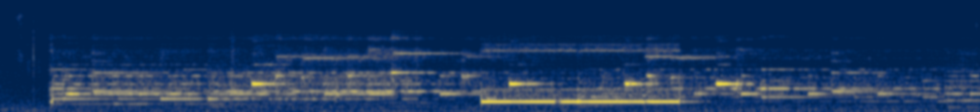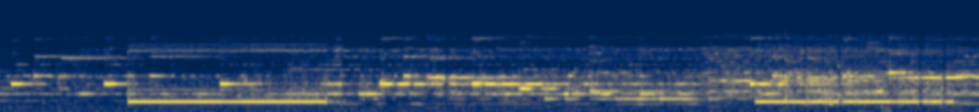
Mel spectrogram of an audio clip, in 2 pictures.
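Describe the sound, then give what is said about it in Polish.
An outgoing phone call rings with a steady electronic melody of sustained tones shifting every few seconds, continuing unanswered for the whole stretch at a constant moderate volume, with no one talking. “To i dzwonimy do Lili w takim razie.”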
